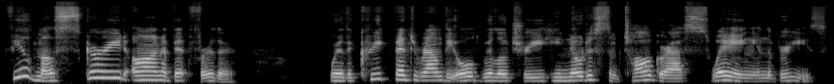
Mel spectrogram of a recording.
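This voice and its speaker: A woman's voice: fairly low pitch, expressive, a little slow, fairly bright tone. A woman hosting a storytime, reading picture books aloud in an informal way with chatty asides. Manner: informal, interjects comments while reading. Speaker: drag king storyteller, host.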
